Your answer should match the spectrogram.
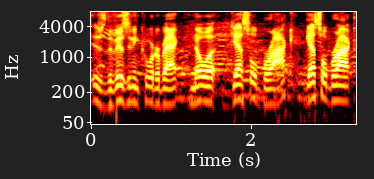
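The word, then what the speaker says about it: Geselbracht: the visiting quarterback noah gessel brock gesselbrock spell g-e-s-e-l-b-r-a-c-h-t the t is silent the t is silent he's a 65 percent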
